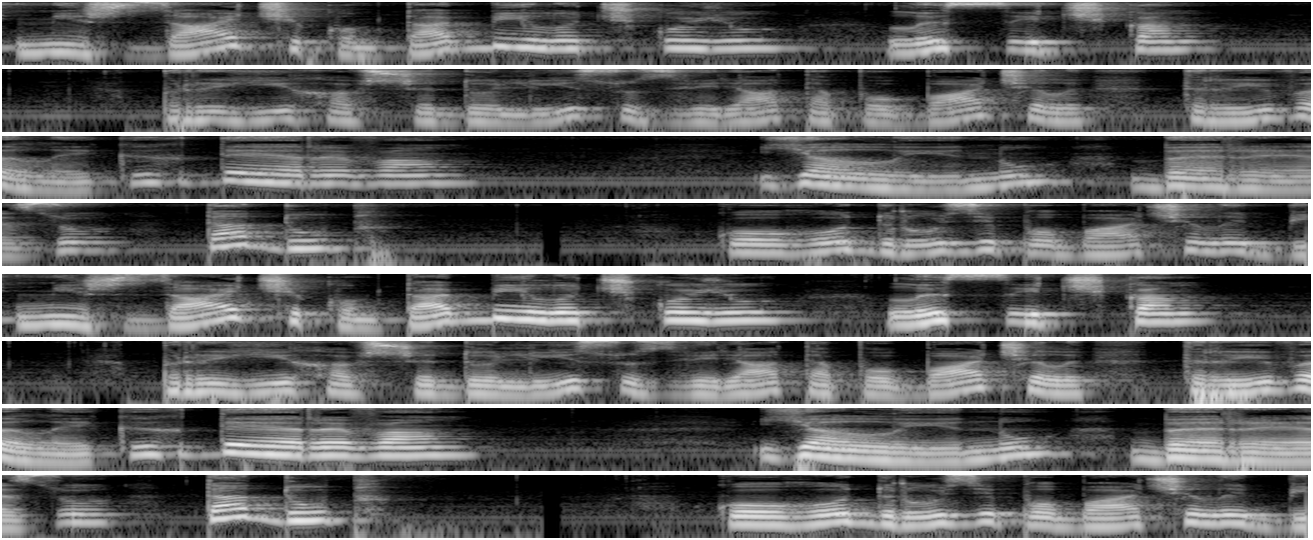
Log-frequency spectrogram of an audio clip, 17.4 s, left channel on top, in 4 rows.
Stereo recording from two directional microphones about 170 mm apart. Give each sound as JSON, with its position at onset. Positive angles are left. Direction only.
{"t": 0.2, "sound": "speech", "side_deg": -10}
{"t": 11.2, "sound": "speech", "side_deg": -20}
{"t": 15.4, "sound": "speech", "side_deg": -20}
